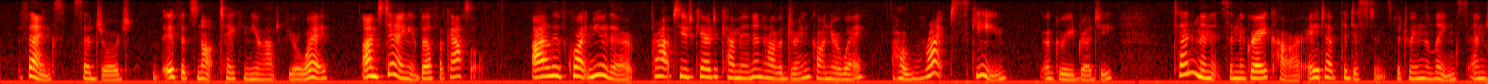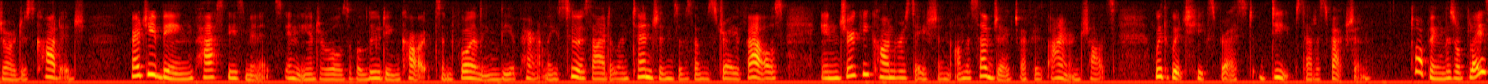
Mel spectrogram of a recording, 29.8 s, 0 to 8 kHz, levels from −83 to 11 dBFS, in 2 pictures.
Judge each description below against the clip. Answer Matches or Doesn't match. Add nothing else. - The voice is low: Doesn't match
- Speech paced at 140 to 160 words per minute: Doesn't match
